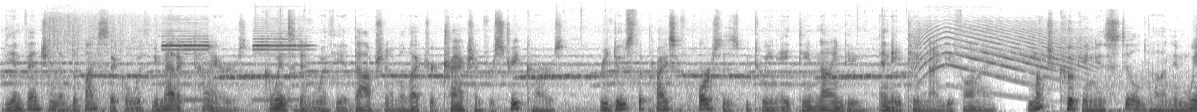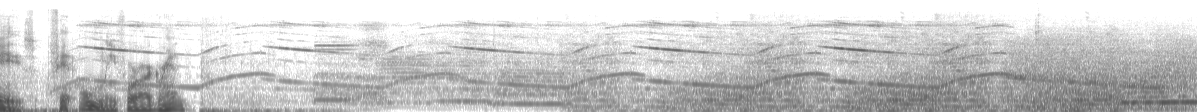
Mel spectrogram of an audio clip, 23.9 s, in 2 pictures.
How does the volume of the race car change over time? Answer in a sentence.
The loudness of the race car goes up.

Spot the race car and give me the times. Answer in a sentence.
You can hear the race car from 15.1 to 23.8 s.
